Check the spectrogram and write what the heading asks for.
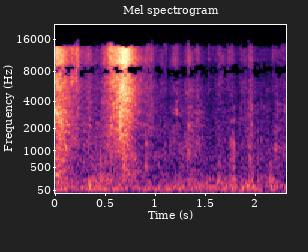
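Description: Rustling of a waterproof dry bag's coated fabric as hands press it flat to push the air out, with brief swells at the start and just over half a second in.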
